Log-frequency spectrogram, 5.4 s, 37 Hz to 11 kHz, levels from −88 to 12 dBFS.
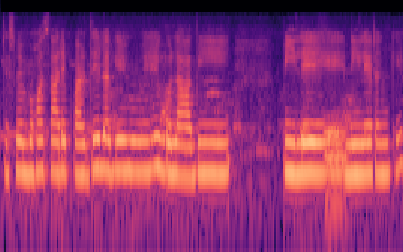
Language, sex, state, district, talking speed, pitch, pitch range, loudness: Hindi, female, Chhattisgarh, Bastar, 145 wpm, 225 Hz, 220-235 Hz, -13 LUFS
